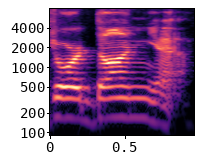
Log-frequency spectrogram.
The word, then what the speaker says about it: Dordogne: up, and it actually, I looked up the French pronunciation en français, and it was Dordogne.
